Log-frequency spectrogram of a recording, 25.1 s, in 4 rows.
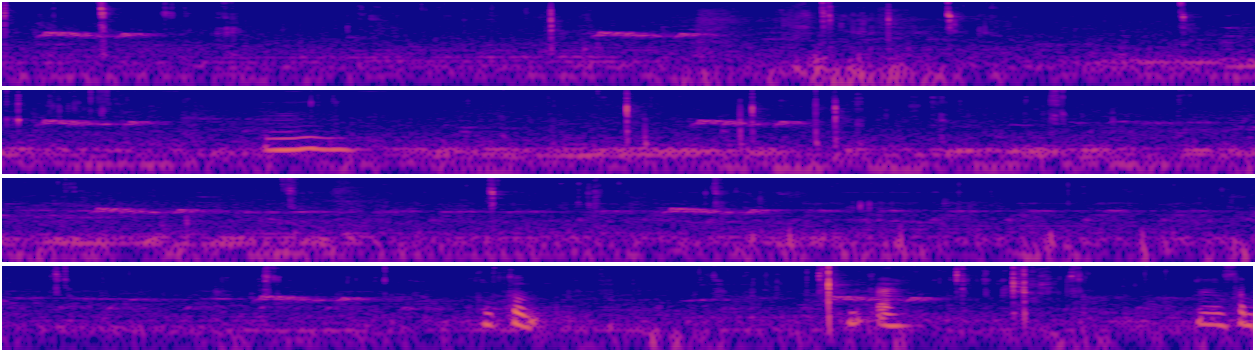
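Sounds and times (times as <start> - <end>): person chewing food: 0.0 - 24.8
person humming: 7.5 - 8.1.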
